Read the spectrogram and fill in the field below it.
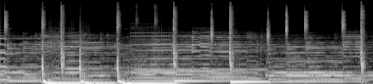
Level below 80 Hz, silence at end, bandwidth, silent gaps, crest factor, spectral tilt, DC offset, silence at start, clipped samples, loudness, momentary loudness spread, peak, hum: -10 dBFS; 0 s; 16.5 kHz; none; 8 dB; -6 dB/octave; under 0.1%; 0 s; under 0.1%; -11 LUFS; 7 LU; 0 dBFS; none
